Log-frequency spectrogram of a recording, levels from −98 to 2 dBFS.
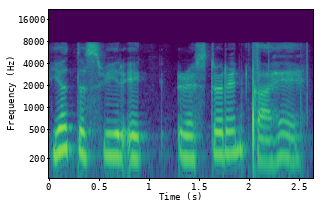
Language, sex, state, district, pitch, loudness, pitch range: Hindi, female, Arunachal Pradesh, Papum Pare, 220 Hz, -25 LUFS, 205-240 Hz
